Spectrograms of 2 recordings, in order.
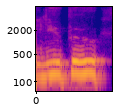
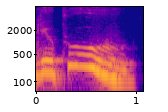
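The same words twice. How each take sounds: First: The pitch stays level without rising and falling. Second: The pitch rises and then falls on the accent. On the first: The speaker calls it wrong. "they didn't say lupu" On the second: The speaker calls it right. "they said lupu"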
